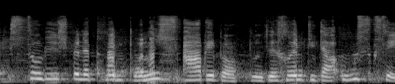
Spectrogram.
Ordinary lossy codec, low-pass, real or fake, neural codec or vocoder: none; 9.9 kHz; fake; codec, 44.1 kHz, 1.7 kbps, Pupu-Codec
